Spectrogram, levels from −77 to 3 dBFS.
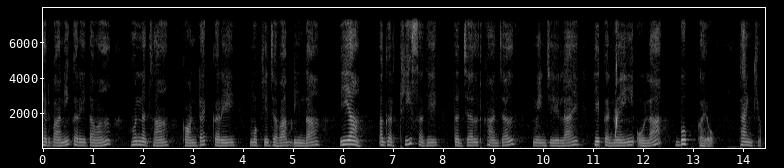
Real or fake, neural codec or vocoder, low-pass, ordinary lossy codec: fake; vocoder, 44.1 kHz, 128 mel bands, Pupu-Vocoder; 7.2 kHz; none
